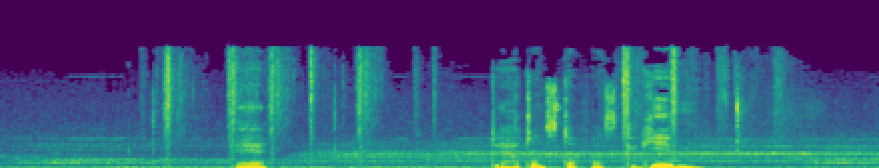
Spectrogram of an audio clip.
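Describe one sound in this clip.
Footsteps crunch on a gravelly floor.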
